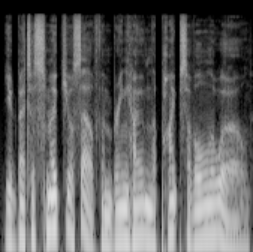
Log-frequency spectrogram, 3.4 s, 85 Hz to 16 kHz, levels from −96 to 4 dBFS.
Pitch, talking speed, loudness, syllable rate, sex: 105 Hz, 230 wpm, -18 LUFS, 5.2 syllables/s, male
